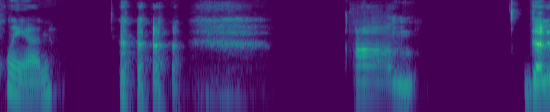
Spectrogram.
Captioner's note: laughs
